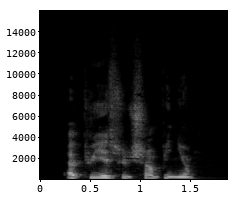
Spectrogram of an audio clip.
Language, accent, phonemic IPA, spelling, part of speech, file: French, Canada, /a.pɥi.je syʁ lə ʃɑ̃.pi.ɲɔ̃/, appuyer sur le champignon, verb, LL-Q150 (fra)-appuyer sur le champignon.wav
- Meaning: to step on it, to floor it, to put the pedal to the metal, to put one's foot down, to step on the gas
